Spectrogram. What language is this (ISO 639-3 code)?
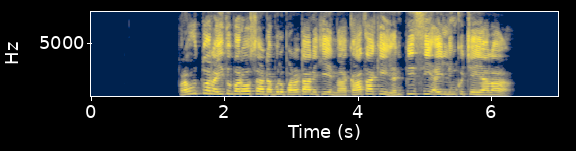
tel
